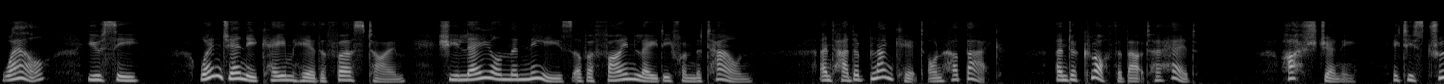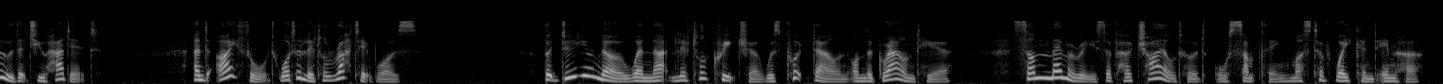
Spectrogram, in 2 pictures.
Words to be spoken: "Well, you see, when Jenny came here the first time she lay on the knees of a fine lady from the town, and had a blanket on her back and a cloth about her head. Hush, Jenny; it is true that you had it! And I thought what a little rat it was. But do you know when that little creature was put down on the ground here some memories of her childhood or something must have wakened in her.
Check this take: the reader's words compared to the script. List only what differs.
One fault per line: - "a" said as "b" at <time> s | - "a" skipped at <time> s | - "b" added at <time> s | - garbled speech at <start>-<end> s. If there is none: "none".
none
